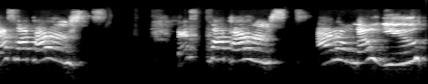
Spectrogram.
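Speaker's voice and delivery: very high-pitched put-on country girl accent. Quoting a girl from an old TV episode, the speaker imitates her: country girl accent. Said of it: "the girl just sounded so country".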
